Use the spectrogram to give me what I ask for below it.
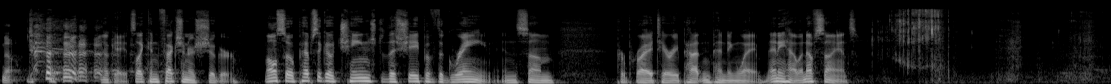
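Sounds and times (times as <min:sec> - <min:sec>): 
speech: 0:00.0 - 0:08.7
laughter: 0:00.3 - 0:01.5
crunching Lay's reduced salt potato chips: 0:08.7 - 0:11.0.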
